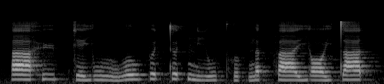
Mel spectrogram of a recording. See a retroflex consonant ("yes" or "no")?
no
